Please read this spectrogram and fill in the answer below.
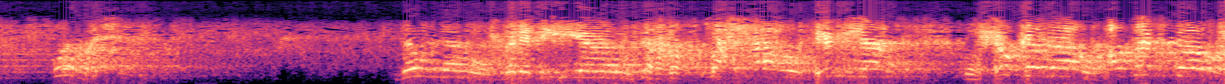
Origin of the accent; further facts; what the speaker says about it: Kuwait; شوف اي مستشفى عندنا في الكويت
